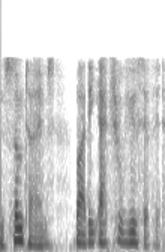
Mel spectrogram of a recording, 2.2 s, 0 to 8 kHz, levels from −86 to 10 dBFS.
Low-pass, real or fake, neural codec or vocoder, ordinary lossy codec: 7.2 kHz; fake; codec, 16 kHz in and 24 kHz out, 0.4 kbps, LongCat-Audio-Codec, four codebook decoder; AAC, 16 kbps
